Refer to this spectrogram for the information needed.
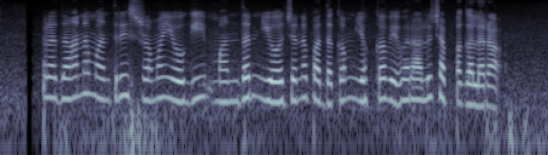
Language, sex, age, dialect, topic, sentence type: Telugu, female, 18-24, Utterandhra, banking, question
